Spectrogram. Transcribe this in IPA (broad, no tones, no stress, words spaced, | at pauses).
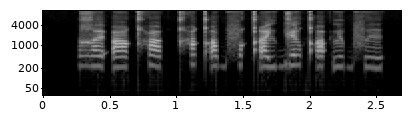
ʁɛʔɑqʰʊ | qʰiqʼɔbfəqʼilʲ ɡʲɑlʲqʼɔʔlʲɔbfɪ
